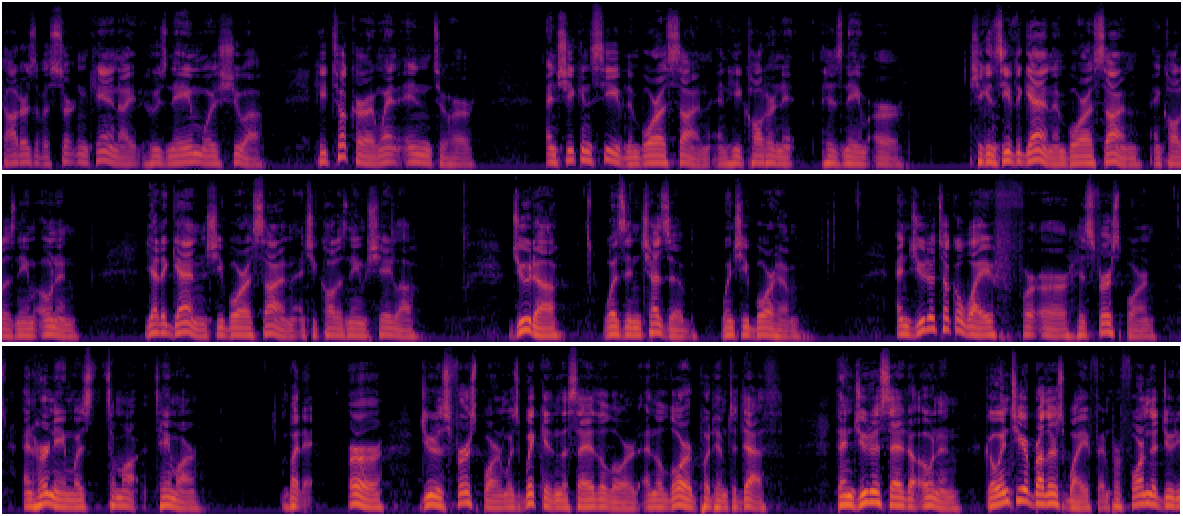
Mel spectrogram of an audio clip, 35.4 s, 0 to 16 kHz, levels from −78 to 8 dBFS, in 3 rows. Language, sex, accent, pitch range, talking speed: English, male, American, 100-135 Hz, 190 wpm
